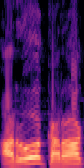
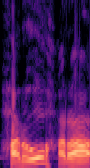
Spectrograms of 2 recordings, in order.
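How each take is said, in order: First: The middle consonant is a k sound. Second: The middle consonant is an h sound. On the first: The speaker calls it wrong. "காவன்னா அங்க போடப்படாது" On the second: The speaker calls it right. "ஹாவன்னாவை போடணும்"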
